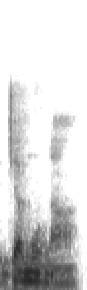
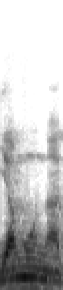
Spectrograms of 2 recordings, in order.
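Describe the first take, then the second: First: The word begins with a j sound. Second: The word begins with a y sound. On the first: "they pronounce ya as ja" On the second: "they don't pronounce ya as ya"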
